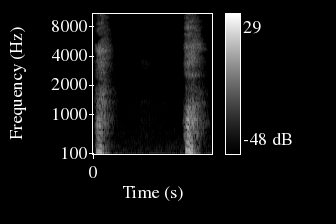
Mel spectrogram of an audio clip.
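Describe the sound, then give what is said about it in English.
Two heavy breaths from someone out of breath after running, each a loud, breathy sigh-like exhale, the first at the start and the second near the end, with quiet between them. “I had to run. Let me get my breath.”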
